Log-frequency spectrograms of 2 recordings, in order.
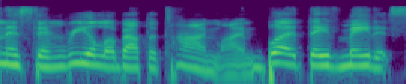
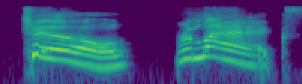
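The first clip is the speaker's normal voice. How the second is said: put-on laid-back voice, higher pitch; 6 semitones higher, 4 dB louder than usual. Showing an impression of Chad's catchphrase: Chad impression. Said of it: "my Chad impression".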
